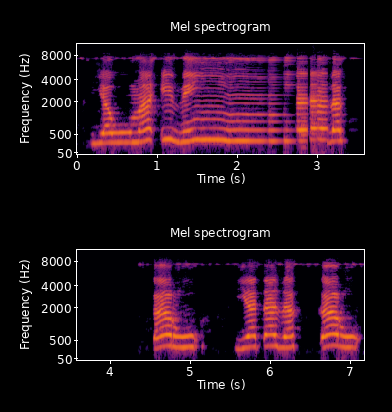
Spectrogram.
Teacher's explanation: ذال کو جب میں نے یا سے ملایا تب ہلکی سی تنوین کی بھی ساؤنڈ آئی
